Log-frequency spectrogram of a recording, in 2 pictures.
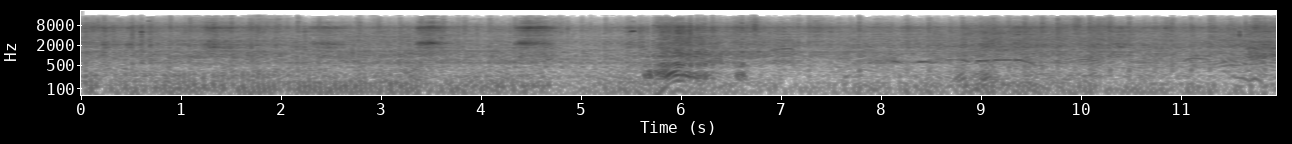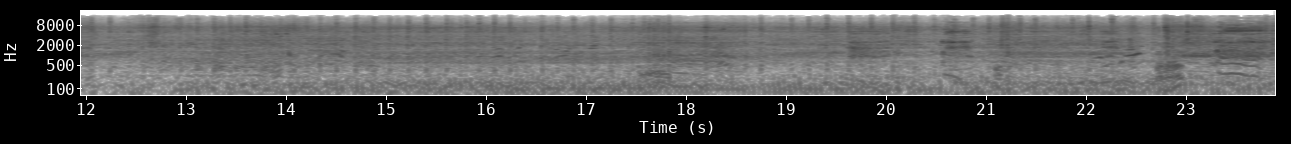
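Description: A dirt bike engine idles and revs up close.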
